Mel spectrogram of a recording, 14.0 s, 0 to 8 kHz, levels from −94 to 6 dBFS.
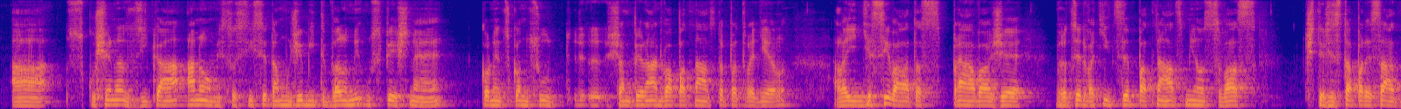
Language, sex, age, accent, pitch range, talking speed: Czech, male, 50-69, native, 115-125 Hz, 130 wpm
